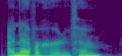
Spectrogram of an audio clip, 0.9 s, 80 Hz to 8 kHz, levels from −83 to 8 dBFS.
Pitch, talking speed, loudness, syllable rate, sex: 165 Hz, 330 wpm, -17 LUFS, 7.8 syllables/s, female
